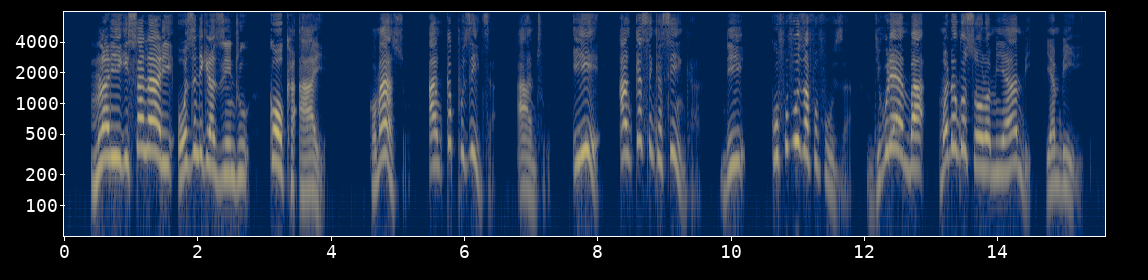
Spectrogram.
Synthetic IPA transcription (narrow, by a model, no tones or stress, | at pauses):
mulalikisanaliwɔzindik̬iɾazintʰu | kɔkʰaʔaːjɛ̰ | kɔmasɔ̥ | aŋkapʰuzit͡sʰḁ̰ | aːntʰu̥ | ijɛ | aŋkasiŋkʰasiŋkʰa̰ | ndi | kufufuzafufuza̰ | ndikulɛmba | mwaɗɔŋɡɔsɔlɔmijambi | jambiːɾḭ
